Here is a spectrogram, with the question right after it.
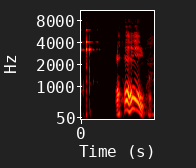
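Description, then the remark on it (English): A few bright glassy clinks as a big ice cube drops into a little drinking cup, ringing briefly, then a short drawn-out vocal sound from someone. “So here comes a little teeny drinking cup. Here, I'll even do it in front of the mic. Here comes the big ice cube.”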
